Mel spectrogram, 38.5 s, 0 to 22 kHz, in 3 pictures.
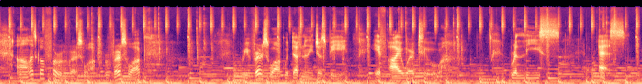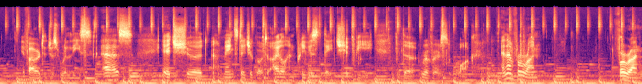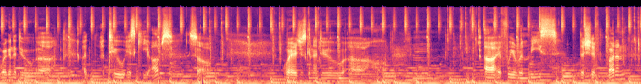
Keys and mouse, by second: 0.2 click, 1.8 Return, 3.2 ctrl+v, 4.1 ctrl+z, 5.3-6.4 drag, 6.6 ctrl+c, 7.7 click, 8.1 ctrl+v, 9.1 ctrl+z, 11.4 click, 12.1 shift+s, 16.8 click, 16.9 click, 19.3 click, 19.5 click, 19.8 ctrl+c, 20.3 click, 20.5 click, 20.8 ctrl+v, 21.7 ctrl+s, 22.5 click, 23.2 Return, 28.6-29.8 drag, 30.1 ctrl+c, 30.8 click, 31.3 ctrl+v, 32.1 ctrl+z, 33.2 click, 34.6 Return, 35.0 ctrl+v, 35.6 ctrl+z, 37.3 click, 38.1-38.5 typing.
